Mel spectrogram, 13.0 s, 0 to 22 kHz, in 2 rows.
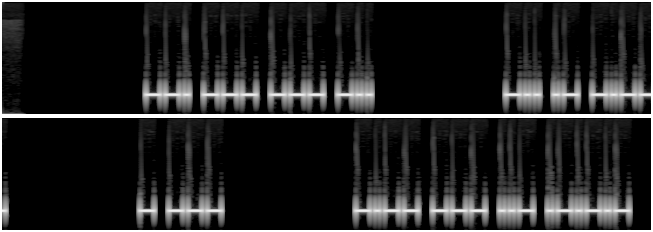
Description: Morse code, heard as a keyed tone, about 25 wpm, 700 Hz. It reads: GOOD DAY TO YOU.
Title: 4x Word-Spacing - Sentences from Top 200 Words - 25wpm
